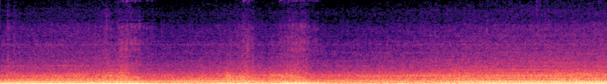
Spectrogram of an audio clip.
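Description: A modified Honda City on upgraded alloys and tyres pulls hard in third gear, its engine note rising loud and close with a strong, steady whir as it accelerates.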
